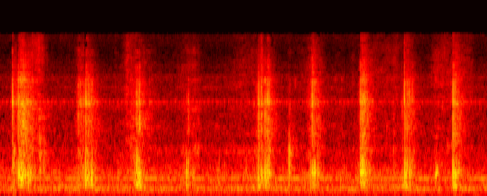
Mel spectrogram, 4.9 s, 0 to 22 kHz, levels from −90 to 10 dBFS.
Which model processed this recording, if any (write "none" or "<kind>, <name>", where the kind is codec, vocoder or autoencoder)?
none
